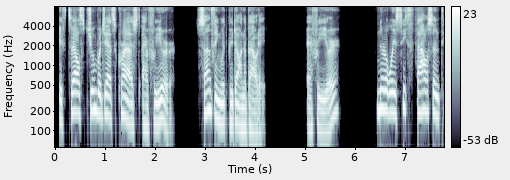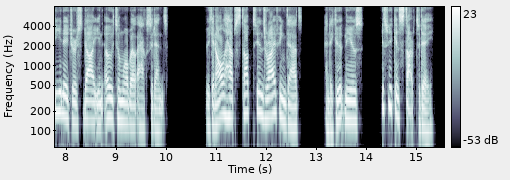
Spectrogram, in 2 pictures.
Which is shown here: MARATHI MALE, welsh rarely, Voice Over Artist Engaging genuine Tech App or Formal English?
Formal English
